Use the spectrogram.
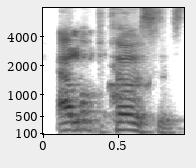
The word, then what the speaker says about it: apoptosis: cancer but acting as uh and I always mispronounce this uh apoptosis apoptosis that's it yeah that it causes cancer cells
